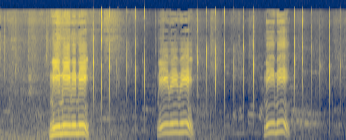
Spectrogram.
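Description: Young children call out to each other, shouting.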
